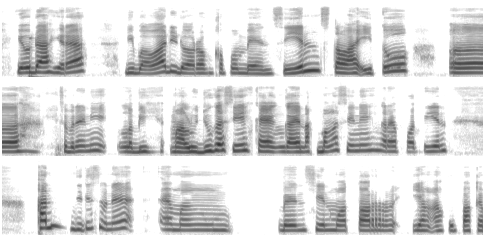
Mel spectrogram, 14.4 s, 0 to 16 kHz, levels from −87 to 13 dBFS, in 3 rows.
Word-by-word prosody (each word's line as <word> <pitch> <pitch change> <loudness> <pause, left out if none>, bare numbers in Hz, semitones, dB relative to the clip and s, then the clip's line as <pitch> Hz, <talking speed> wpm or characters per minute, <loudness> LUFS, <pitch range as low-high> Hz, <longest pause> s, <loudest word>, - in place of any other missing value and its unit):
Ya 230 - +4
udah 250 +1 +6
akhirnya 245 +3 +3 0.4
dibawa 215 +4 0
didorong 210 -5 -1
ke 215 - -8
pom 215 0 -6
bensin 195 - +1
setelah 220 -6 +2
itu, 275 - 0 0.4
eee, 230 0 +5 0.4
sebenernya 250 +2 -2
ini - - -3 0.2
lebih 225 0 -2
malu 225 0 +4
juga 270 +6 +6
sih, 285 0 0
kayak 245 -3 +2
nggak 225 -1 +4
enak 235 - -2
banget 265 +6 0
sih 280 - -4
nih 285 +1 -4
ngerepotin. 245 -2 -3 0.8
Kan 365 +3 +7 0.2
jadi 300 +3 -5
sebenernya 350 -1 -3 0.2
emang 265 -2 -6 0.5
bensin 255 +1 -3
motor 250 0 -2 0.2
yang 250 0 -3
aku 235 +1 -7
pakai 240 0 -2
245 Hz, 135 wpm, -24 LUFS, 225-265 Hz, 0.8 s, Kan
